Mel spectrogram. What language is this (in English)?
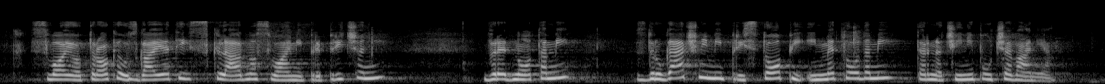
Slovenian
